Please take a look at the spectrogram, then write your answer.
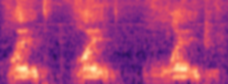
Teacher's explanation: This is a voiced uvular fricative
